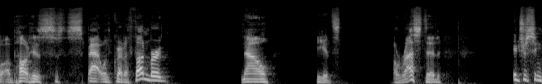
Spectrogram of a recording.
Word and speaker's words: Thunberg: By the way, with Greta, I always hear the Amy pronunciation where it's like almost Thunberg. I want to see the proper pronunciation. Greta. Because I've been saying it in a variety of ways. – We are environmental activists who have recognition for promoting the view that humanity is facing an existential crisis arising from climate change. We are looking at how to pronounce Greta Thunberg. – Thunberg! Ah! Wow, of course Amy was on point.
